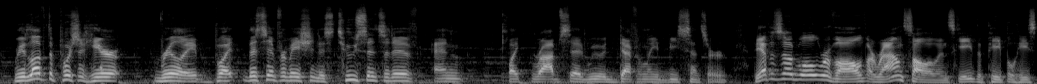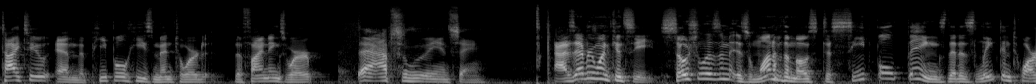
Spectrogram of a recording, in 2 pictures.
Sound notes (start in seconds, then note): none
